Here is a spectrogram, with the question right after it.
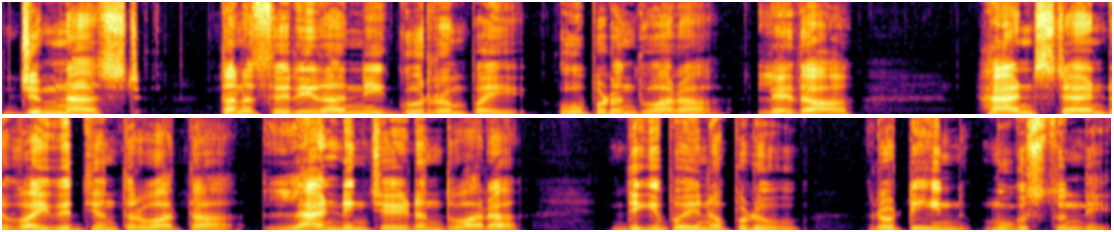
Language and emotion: Telugu, neutral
